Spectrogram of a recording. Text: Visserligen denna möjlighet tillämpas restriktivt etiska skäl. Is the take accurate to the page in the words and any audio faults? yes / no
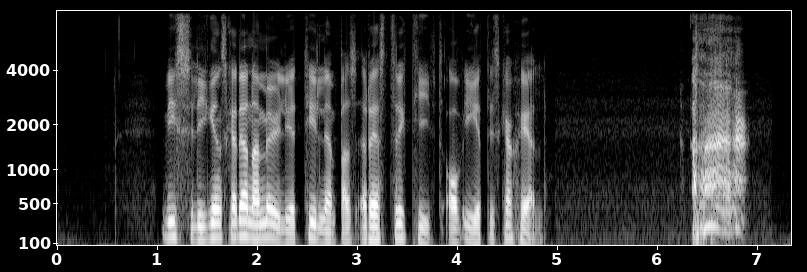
no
